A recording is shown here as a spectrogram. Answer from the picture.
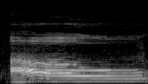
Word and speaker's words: ओम: ओम, उच्चारण करना भी नहीं आता हमको। ओ उ म, जहां पर जब ओ का हम उ और मो का उच्चारण करते हैं, तीनों तल पर हमारी मस्तिष्क से हृदय और नाभि।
